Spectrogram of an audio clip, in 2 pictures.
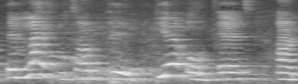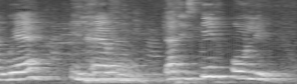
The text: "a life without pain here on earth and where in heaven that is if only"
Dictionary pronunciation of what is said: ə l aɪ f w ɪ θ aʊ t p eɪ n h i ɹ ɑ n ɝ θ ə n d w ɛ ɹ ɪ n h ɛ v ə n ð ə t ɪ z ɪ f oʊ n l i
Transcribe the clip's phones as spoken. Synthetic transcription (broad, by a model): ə l aɪ f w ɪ t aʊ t b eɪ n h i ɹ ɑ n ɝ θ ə n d w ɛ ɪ l h ɛ v ə n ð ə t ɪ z ɪ f oʊ n l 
